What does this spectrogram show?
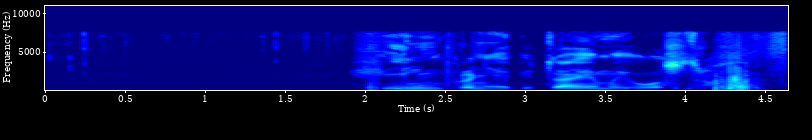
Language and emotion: Russian, sad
